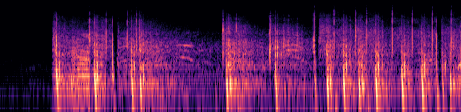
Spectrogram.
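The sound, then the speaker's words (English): Gunfire near the town of Deir Dibwan in the occupied West Bank, fired to disperse Palestinians confronting settlers: a rapid, irregular series of sharp cracking shots, some in quick clusters, ringing out loudly over a busy background of shouting voices. “In the latest violence, gunfire was heard near the town of Deir Dibwan to disperse Palestinians who confronted the settlers.”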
